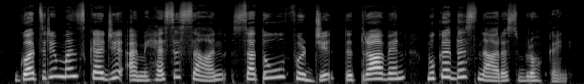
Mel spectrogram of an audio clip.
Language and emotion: Kashmiri, neutral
